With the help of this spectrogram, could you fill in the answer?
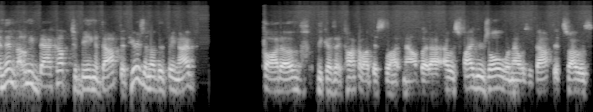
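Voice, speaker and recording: An ordinary speaking voice moves at a fairly quick pace with lively intonation. The loudness stays very even. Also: man, fairly high pitch for a man. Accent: American. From Cleveland, Ohio. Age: 60s. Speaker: former champion wrestler. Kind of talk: interview.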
